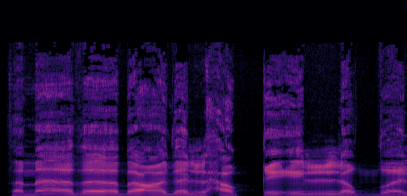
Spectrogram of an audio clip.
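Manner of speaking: slow, drawn-out melodic Quranic chanting; Quran recitation. Shown as a demonstration. Tajwid teacher reciting a verse for students, slow chant. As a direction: chant the verse with long held vowels.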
